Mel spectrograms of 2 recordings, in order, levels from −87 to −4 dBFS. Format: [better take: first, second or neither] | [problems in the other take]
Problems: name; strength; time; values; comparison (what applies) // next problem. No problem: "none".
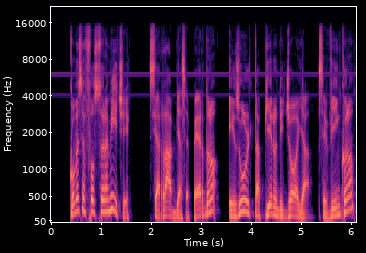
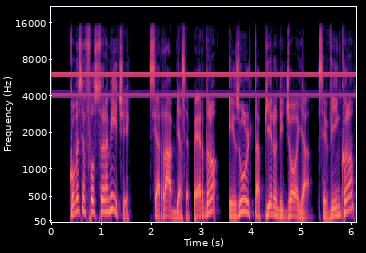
first | high-pitched whine; loud; throughout; 6 kHz, 5 dB below the speech; faint in the first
